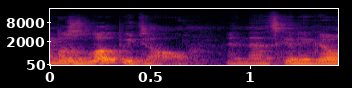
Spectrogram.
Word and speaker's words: L'Hôpital: but it is called l'hopital the h is silent in french so this is called l'hopital's rule who is it named after a guy whose last name was l'hopital and that's going to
